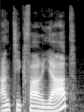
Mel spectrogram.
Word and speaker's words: Antiquariat: Das heißt tatsächlich Antiquariat. Okay. – So wird es ausgesprochen.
